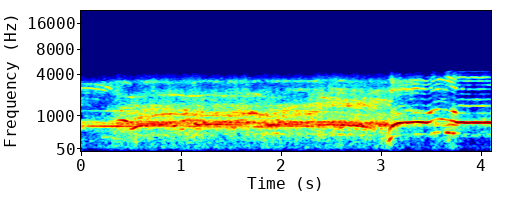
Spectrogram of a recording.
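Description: Live rock concert heard from inside the crowd: a male singer's long, wavering held vocal notes over the PA, with the crowd yelling and cheering. A little after three seconds the voice slides up into another long held note.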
